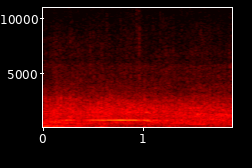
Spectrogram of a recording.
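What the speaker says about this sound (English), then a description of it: "Hey, give yourselves a round of applause." An audience at the Arkansas Boys State general assembly gives a round of applause: soft, steady clapping heard from a distance, with no talking over it.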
